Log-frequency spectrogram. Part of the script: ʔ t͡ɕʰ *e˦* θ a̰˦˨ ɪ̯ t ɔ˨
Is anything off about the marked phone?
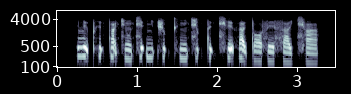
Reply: yes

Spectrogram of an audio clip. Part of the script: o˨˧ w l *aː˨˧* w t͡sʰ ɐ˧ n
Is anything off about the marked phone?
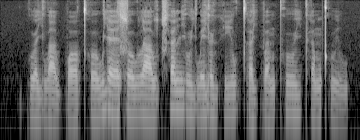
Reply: no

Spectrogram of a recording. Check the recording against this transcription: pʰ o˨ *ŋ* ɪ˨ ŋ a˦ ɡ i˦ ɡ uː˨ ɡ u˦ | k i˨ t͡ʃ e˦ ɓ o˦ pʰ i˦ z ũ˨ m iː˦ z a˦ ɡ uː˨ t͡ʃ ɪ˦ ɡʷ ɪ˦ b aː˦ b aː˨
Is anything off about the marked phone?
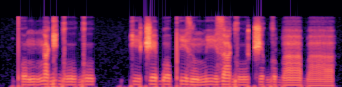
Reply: no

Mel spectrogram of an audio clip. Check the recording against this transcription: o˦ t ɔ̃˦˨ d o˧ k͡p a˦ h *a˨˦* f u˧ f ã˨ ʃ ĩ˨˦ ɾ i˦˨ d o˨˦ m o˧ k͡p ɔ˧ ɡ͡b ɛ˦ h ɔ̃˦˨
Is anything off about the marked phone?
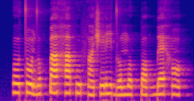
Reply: yes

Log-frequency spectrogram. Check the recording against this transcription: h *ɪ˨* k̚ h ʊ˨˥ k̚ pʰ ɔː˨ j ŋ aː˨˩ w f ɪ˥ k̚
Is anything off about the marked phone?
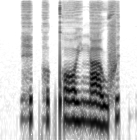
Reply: no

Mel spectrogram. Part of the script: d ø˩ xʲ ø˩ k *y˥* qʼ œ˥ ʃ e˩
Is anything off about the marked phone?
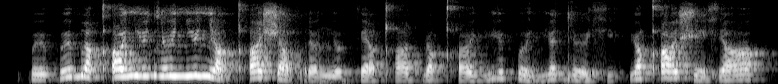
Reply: no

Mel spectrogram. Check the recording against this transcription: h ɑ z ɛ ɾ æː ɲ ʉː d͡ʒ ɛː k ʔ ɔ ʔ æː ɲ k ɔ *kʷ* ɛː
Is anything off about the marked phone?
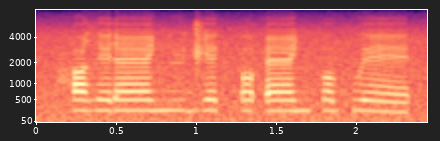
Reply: no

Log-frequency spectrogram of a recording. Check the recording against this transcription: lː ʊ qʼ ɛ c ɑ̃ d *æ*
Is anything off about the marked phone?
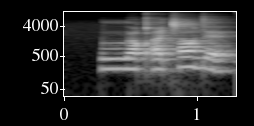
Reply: yes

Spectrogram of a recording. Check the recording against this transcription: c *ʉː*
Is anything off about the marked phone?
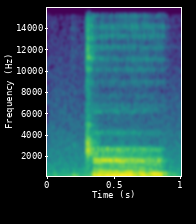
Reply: no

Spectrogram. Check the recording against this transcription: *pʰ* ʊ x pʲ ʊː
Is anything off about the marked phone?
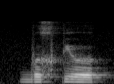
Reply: yes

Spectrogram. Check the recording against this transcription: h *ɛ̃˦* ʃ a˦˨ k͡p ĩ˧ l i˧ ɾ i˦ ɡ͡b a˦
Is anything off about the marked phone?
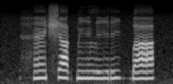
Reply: no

